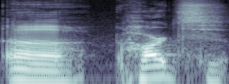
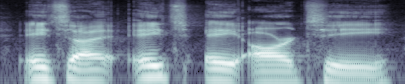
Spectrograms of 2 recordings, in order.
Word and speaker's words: Hartitz: So here's where Ian Hartz, I think that's how you pronounce it, Hartitz, okay, Hartz, had posted this in Twitter.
